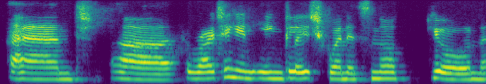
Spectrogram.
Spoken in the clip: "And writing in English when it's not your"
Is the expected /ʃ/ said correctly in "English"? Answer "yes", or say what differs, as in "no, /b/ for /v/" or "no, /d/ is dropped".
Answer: yes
